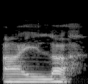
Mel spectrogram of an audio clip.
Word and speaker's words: Islay: And as you can see, it may look like it's Islay, but it's pronounced as Islay.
